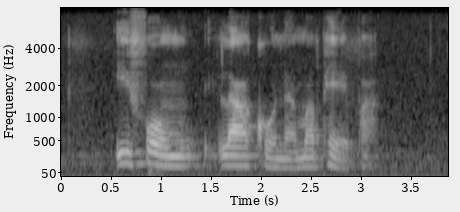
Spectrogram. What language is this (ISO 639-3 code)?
zul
